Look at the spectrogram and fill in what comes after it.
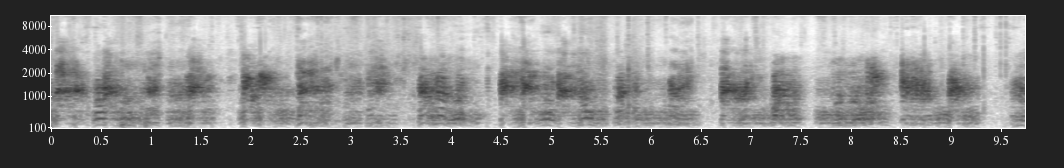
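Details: Growls from a playing puppy come in a long series of gruff, rasping bursts with short gaps. A few sharper yips mix into the steady grumbling.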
